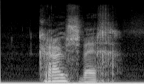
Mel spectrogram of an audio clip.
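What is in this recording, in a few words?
"kruisweg", Dutch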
